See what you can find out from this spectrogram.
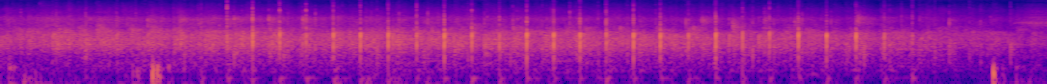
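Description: Sustained audience applause for a member of the previous town administration, a dense wash of many hands clapping, which after a couple of seconds settles into a steady rhythmic beat of synchronized claps running to the end.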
